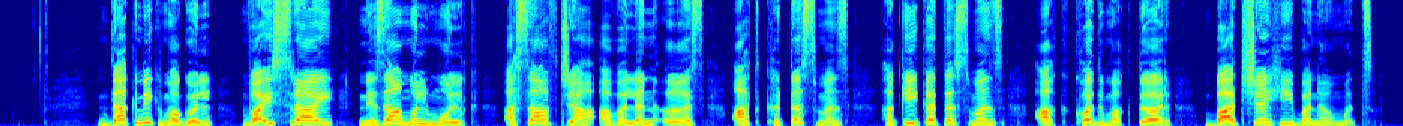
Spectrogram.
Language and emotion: Kashmiri, neutral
